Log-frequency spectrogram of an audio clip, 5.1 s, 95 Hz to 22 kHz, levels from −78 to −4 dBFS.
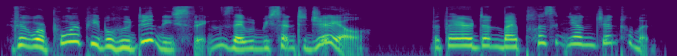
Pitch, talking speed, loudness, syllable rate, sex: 250 Hz, 270 wpm, -20 LUFS, 6.8 syllables/s, female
